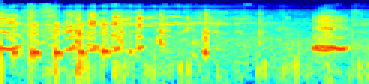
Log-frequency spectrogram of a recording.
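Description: Rapid staccato laughter, trailing off after about a second.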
